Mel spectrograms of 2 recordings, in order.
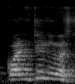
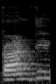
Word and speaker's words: continuous: सुन लीजिए, present कंटिन्यूअस tense, कांटी नहीं, कंटिन्यूअस tense, ठीक है।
